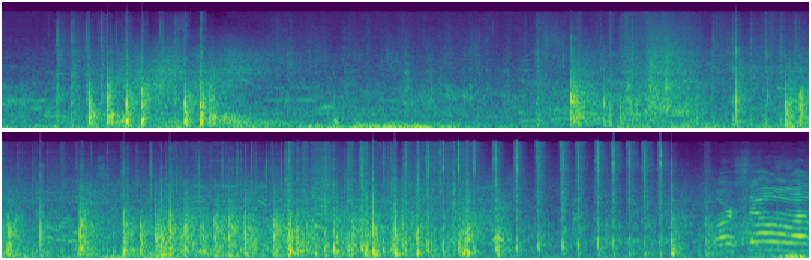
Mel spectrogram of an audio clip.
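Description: Compressed-air paintball markers firing in irregular bursts from several players, ending in a fast, even string of shots near the end.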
